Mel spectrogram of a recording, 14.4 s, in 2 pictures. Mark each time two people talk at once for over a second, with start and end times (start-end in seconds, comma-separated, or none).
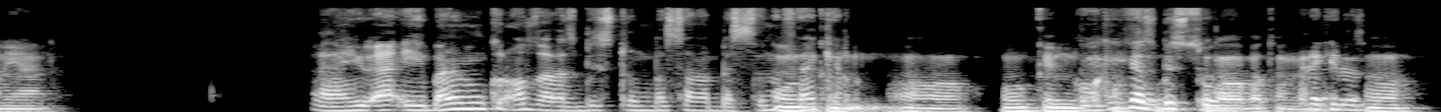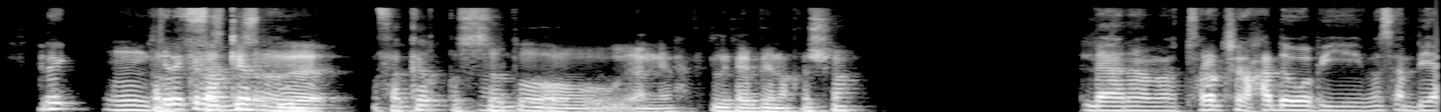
5.4-6.8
